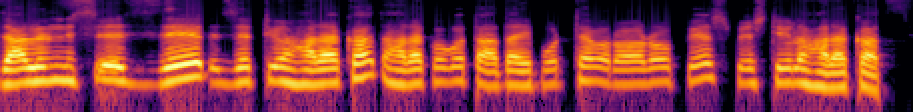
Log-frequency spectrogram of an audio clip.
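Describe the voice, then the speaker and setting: A man's voice: high voice, very fast, clear, resonant tone, no echo. A man teaching Quran recitation rules in a patient, repetitive way and having students recite after him. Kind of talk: online tajweed lesson. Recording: dry, dull lo-fi mic.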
